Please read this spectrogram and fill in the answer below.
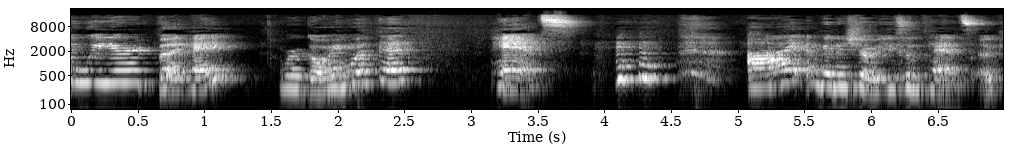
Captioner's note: laughs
